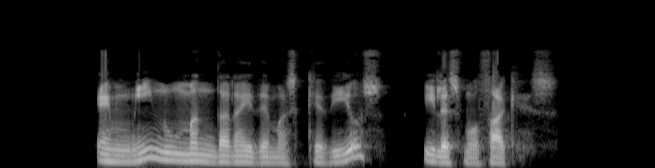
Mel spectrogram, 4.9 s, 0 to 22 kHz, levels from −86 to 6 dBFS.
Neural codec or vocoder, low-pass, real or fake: none; 7.2 kHz; real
